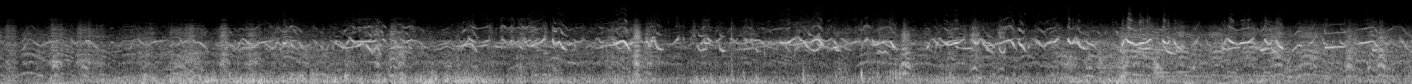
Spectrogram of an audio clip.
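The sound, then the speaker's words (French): Penguins on the Kerguelen Islands call in a dense, continuous chorus of harsh, honking brays, with many voices overlapping throughout. “Les manchots, oiseaux de mer sédentaires, joignent au pittoresque de profondes qualités maternelles.”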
